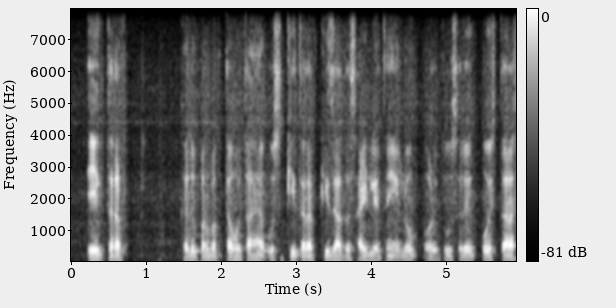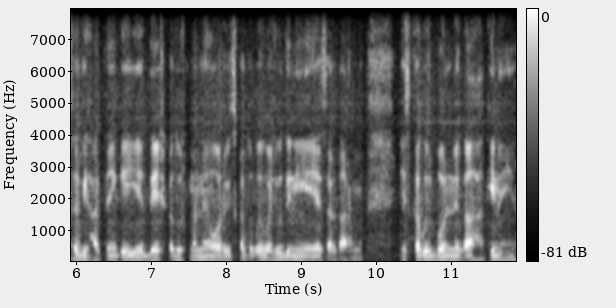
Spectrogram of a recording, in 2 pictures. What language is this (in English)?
Urdu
